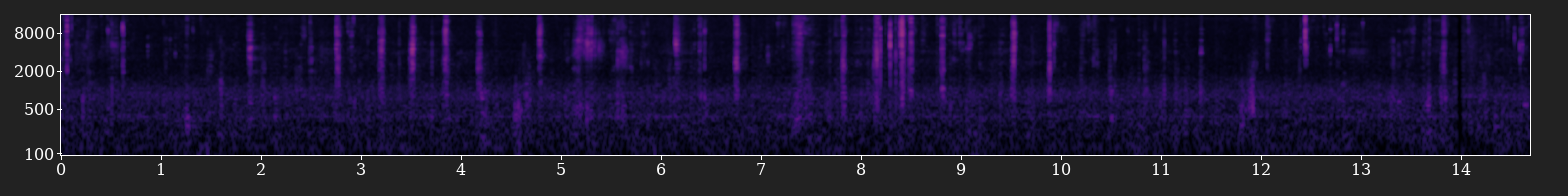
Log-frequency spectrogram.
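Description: Faint close-up chewing of a shrimp wonton: many soft, wet mouth clicks scattered through the chewing.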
